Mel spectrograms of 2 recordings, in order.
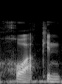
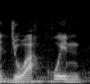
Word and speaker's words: Joaquin: Di sini ada sutradaranya Todd Phillips dan pemeran utamanya yaitu Joaquin Phoenix, atau orang Indonesia bacanya Joaquin Phoenix.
